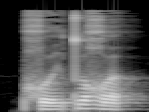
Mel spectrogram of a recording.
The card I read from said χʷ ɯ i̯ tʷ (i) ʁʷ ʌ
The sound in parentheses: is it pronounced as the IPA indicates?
yes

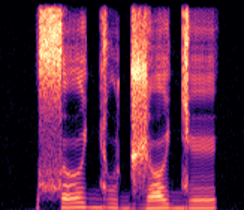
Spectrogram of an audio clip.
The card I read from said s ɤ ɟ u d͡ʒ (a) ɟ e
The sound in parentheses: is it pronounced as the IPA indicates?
no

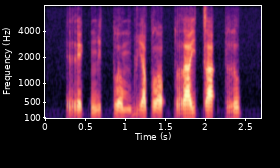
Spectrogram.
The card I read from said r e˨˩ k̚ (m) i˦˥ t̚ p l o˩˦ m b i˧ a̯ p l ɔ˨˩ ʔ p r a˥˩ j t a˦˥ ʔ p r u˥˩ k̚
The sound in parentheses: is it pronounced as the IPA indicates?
yes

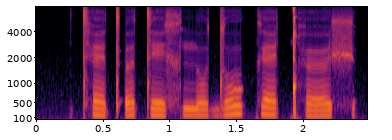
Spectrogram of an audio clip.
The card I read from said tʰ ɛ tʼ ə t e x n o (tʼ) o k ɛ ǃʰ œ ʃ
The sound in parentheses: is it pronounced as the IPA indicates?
no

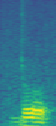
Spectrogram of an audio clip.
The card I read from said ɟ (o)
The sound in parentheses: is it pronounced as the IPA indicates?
yes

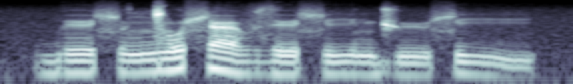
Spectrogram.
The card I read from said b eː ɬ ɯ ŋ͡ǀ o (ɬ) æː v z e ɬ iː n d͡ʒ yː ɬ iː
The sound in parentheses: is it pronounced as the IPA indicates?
yes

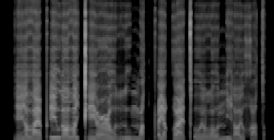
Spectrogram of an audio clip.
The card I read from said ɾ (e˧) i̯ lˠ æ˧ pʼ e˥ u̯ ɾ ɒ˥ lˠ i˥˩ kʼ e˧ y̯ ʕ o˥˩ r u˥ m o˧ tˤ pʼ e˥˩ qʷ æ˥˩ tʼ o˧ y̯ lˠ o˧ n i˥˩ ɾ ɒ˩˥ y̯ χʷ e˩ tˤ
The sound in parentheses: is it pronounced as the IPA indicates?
no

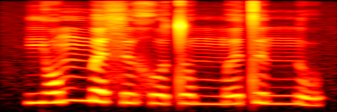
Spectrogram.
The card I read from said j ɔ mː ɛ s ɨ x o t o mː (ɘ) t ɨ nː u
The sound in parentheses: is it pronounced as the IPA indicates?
yes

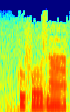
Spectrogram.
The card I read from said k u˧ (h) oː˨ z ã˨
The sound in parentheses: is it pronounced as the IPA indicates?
no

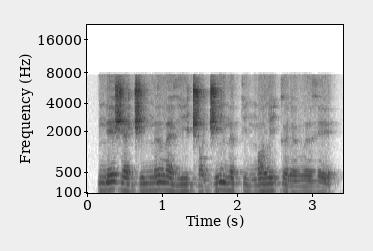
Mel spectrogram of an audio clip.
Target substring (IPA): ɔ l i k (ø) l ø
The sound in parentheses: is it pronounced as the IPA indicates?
yes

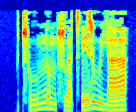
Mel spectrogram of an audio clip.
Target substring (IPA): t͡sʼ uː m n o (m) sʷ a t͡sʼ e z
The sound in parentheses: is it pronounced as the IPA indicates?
yes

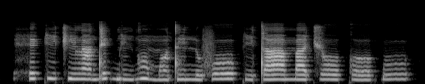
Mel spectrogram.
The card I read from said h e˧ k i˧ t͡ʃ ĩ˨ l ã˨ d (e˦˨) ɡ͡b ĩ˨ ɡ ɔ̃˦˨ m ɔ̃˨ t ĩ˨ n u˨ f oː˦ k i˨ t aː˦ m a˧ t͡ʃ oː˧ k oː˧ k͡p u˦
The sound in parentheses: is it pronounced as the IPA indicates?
no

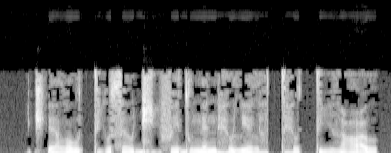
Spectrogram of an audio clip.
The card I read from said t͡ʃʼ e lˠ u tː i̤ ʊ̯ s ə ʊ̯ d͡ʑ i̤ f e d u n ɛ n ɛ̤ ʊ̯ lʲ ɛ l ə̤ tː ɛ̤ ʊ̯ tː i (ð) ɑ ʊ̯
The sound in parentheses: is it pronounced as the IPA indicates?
yes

